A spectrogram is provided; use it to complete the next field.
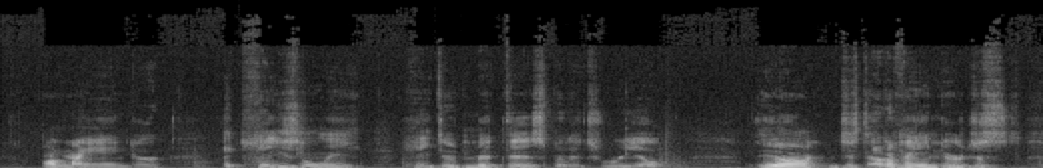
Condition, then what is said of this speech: Cerebral palsy. It affects, as you can tell, my voice.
